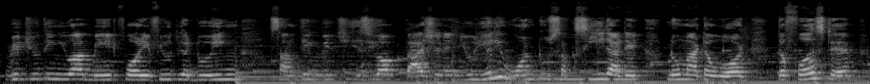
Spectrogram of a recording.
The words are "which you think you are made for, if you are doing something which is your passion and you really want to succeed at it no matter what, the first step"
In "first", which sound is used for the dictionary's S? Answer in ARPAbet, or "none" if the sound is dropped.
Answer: none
